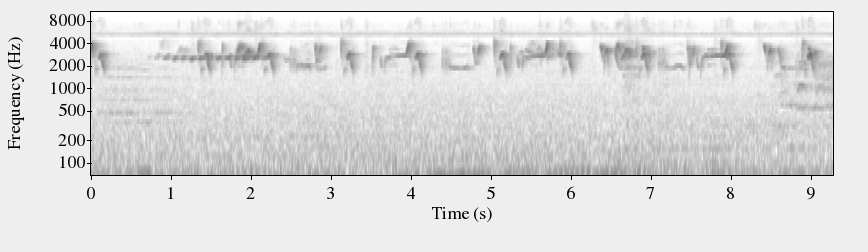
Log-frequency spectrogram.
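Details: Duel singing by black-throated bushtits kept at a bird farm, a dense run of high twittering notes and brief whistled slides that barely pause, over a constant thin electronic-sounding whine.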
